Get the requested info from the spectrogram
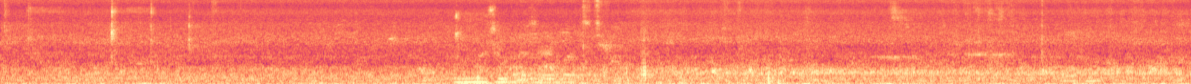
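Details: Faint whispered speech over a steady low rumble, with occasional soft clicks and no animal voice.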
